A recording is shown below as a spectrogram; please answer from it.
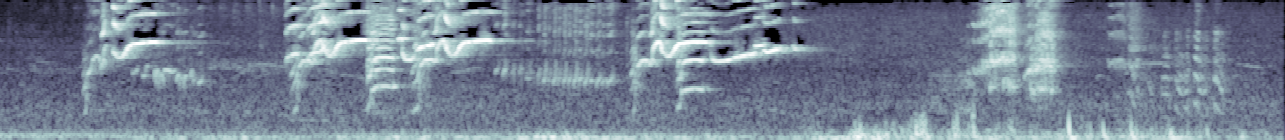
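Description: Rainbow lorikeets give harsh, high screeching chatter in three quick bursts, then softer rasping squawks, with low rumbling background noise.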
